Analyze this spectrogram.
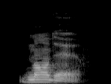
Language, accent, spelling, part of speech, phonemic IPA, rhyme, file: French, France, demandeur, noun, /də.mɑ̃.dœʁ/, -œʁ, LL-Q150 (fra)-demandeur.wav
- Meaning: 1. asker or requester (one who asks or requests something) 2. seeker 3. complainant, plaintiff (one who brings a lawsuit against another)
